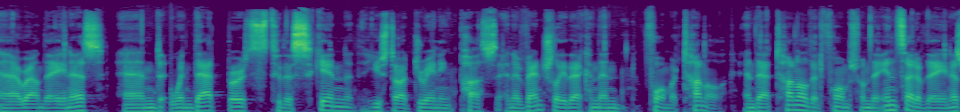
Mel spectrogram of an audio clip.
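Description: This is a middle-aged man, speaking in a lowish voice. He explains medical matters in a calm, methodical way. The sound is dry and close, with almost no room. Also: no echo. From Austria. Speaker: colorectal surgeon guest.

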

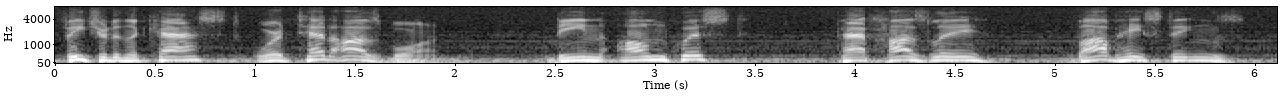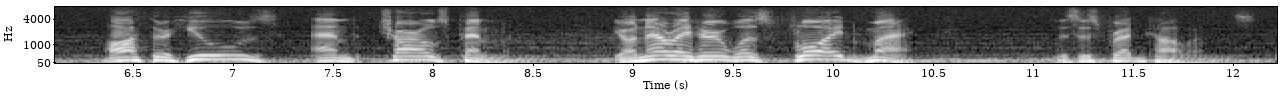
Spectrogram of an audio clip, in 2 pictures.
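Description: A man's voice: on the high side, very animated, measured pace, a little mellow, highs cut off, a little hiss or hum. A man announcing in 1950s network radio style, on an old broadcast recording.

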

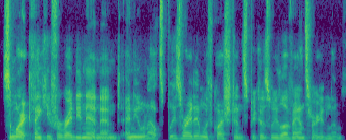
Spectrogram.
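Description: A man hosting a travel podcast, talking in a relaxed, friendly and earnest way. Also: mid-range voice, brisk. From United States. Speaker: podcast host. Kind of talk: casual podcast chat.

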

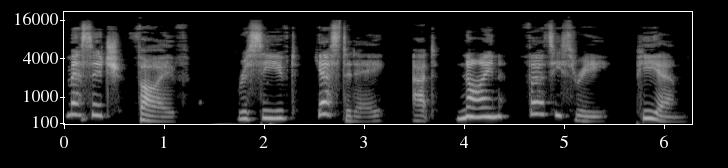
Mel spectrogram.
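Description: A woman's voice: a little high, very animated, slow pace, voice pushed up. Woman acting as answering machine, robotic, formal, clipped delivery, impersonal announcements.

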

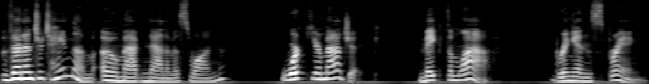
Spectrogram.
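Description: A woman's voice: mid-range voice, expressive, slow. A woman reader voicing a defiant, sardonic female clown with a cool, mocking manner in a story reading.

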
